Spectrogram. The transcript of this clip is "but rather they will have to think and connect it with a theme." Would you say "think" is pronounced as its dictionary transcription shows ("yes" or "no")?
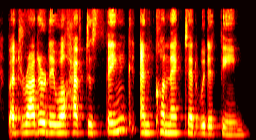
yes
